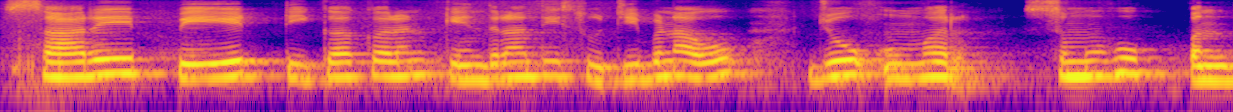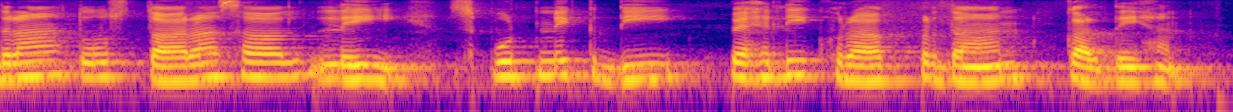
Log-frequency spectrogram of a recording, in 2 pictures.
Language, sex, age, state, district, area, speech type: Punjabi, female, 30-45, Punjab, Amritsar, urban, read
